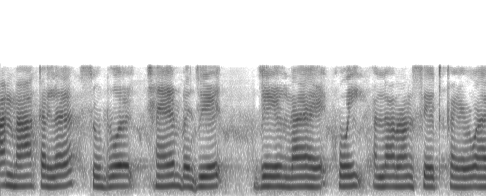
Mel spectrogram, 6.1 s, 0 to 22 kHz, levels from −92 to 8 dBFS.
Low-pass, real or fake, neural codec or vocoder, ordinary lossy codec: 5.4 kHz; fake; codec, 16 kHz, 1 kbps, FreqCodec, larger model; none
